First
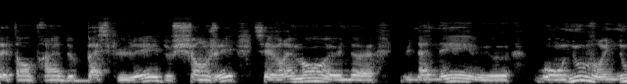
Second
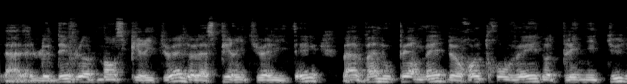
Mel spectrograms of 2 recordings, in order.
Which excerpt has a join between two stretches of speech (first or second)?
first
